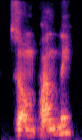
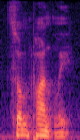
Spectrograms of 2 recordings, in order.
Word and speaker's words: Tzompantli: I'm going to try and pronounce it correctly. Yeah, Tzompantli. Tzompantli. Tzompantli.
